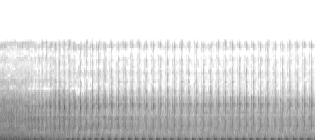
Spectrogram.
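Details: Motorcycle at idle: loud rapid metallic rattle, about ten knocks a second, like coins inside the engine; top-end clatter, cause unknown, to be fixed next day.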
